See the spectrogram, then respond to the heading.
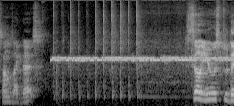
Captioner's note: RTTY Baudot tones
